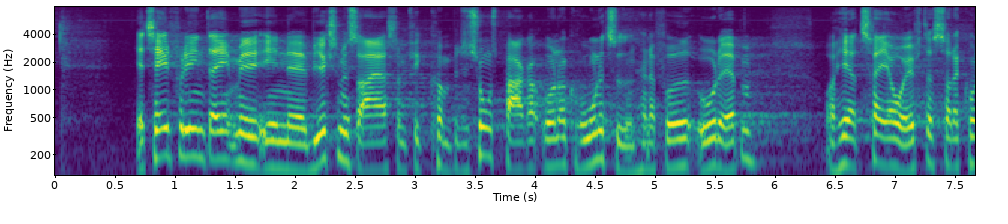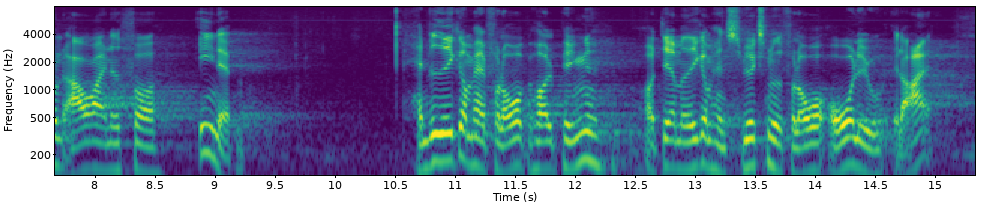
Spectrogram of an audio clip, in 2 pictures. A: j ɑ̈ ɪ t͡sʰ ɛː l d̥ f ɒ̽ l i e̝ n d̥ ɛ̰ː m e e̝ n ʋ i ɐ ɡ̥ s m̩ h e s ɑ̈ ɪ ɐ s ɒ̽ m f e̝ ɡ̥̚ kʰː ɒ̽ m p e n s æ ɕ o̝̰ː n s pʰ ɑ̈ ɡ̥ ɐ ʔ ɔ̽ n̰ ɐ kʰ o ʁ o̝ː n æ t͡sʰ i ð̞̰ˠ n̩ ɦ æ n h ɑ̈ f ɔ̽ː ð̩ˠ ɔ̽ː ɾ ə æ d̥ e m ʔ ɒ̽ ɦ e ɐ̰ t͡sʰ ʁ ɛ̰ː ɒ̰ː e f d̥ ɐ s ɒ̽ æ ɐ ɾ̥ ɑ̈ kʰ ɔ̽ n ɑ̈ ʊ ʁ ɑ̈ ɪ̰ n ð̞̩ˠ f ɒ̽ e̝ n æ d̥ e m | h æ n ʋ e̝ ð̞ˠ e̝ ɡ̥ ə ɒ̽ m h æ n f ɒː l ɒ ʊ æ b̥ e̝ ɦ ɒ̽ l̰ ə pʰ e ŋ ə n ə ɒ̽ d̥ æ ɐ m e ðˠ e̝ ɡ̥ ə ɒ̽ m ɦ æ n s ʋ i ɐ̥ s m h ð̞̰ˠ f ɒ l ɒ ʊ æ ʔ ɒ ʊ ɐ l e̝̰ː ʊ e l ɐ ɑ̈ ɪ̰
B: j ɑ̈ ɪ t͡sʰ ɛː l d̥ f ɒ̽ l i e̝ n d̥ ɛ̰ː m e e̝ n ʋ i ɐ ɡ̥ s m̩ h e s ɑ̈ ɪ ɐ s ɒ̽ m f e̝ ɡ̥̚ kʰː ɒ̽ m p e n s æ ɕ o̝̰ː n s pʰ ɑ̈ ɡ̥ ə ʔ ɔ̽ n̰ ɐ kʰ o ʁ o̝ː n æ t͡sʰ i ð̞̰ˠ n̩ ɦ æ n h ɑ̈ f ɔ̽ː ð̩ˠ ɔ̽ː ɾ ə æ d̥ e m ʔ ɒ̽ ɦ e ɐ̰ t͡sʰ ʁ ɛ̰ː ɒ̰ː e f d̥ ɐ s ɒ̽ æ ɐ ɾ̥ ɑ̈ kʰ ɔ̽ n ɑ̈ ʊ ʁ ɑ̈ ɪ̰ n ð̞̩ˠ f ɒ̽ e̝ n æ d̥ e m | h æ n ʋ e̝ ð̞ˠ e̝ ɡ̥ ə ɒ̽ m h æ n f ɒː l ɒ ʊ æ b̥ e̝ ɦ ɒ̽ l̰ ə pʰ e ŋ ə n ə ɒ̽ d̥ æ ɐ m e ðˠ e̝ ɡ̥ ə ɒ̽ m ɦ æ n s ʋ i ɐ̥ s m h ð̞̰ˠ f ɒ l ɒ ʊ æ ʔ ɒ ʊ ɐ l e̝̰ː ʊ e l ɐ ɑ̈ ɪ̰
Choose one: A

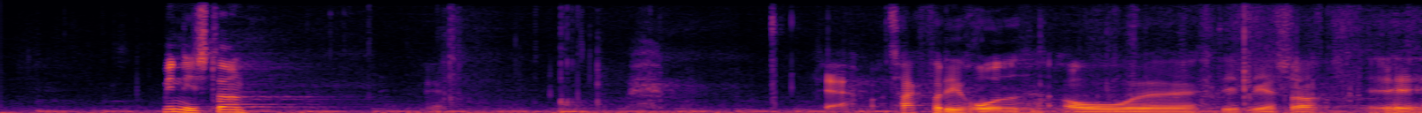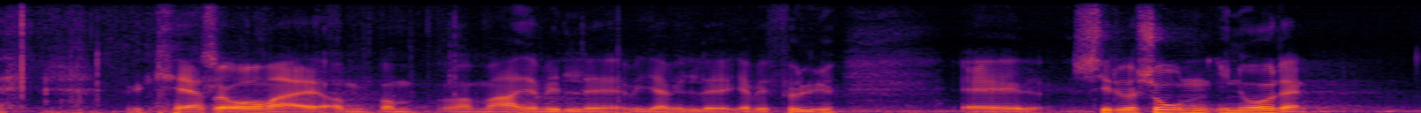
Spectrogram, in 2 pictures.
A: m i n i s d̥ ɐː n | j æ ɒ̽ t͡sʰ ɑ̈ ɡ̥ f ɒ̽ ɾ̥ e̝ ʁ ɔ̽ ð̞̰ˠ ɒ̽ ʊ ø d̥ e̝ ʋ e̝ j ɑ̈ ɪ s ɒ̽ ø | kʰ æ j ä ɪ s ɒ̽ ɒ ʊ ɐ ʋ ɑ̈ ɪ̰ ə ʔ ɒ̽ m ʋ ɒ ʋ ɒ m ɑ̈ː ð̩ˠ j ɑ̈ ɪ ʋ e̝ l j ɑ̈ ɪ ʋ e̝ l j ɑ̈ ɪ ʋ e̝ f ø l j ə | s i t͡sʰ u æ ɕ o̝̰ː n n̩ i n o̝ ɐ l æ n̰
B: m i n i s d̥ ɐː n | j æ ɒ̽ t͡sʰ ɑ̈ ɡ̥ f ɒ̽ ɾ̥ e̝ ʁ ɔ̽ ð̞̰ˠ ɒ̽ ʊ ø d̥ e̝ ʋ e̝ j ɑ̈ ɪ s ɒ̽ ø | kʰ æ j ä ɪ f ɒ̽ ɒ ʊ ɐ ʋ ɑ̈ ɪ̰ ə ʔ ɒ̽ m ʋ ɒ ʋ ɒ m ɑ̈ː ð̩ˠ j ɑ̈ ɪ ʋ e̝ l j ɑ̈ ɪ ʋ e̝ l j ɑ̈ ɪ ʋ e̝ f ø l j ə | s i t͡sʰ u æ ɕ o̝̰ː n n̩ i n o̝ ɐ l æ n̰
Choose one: A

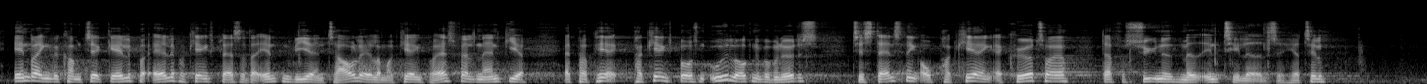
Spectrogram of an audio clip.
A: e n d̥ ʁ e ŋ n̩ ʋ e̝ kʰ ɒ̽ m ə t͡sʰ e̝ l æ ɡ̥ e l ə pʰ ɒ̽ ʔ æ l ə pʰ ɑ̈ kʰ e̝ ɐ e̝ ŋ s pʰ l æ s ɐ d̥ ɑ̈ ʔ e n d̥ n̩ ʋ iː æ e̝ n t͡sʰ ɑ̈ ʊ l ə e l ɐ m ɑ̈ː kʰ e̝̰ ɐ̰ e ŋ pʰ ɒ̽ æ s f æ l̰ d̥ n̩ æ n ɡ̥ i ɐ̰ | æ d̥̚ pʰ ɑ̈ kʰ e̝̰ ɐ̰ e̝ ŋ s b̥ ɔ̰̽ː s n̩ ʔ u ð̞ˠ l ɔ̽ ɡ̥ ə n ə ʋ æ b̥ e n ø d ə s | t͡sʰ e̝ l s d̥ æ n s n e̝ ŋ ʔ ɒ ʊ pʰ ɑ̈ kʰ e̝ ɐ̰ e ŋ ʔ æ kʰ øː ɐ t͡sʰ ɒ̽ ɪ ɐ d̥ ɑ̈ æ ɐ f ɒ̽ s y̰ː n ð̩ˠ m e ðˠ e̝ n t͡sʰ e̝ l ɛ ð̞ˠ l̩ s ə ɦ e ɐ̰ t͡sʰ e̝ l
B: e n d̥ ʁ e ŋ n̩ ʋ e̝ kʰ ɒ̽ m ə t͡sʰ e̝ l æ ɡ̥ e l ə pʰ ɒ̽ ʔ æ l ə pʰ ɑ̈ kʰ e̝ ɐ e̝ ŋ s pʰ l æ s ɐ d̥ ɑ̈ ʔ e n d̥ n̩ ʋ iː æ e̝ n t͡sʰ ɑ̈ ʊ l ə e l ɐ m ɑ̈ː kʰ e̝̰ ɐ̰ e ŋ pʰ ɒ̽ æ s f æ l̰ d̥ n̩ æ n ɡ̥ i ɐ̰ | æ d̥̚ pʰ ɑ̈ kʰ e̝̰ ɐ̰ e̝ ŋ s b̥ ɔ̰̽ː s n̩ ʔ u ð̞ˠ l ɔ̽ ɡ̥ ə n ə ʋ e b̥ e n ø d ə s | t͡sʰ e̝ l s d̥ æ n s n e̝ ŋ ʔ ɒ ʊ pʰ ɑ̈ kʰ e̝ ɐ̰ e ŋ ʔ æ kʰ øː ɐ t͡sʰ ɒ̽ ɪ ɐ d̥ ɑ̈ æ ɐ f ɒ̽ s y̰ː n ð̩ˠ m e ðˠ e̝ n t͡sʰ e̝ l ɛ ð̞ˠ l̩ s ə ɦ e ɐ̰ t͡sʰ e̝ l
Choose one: B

